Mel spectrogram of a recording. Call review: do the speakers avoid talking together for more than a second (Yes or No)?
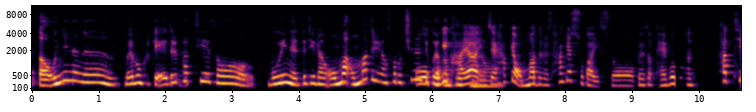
No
